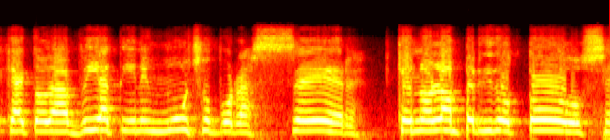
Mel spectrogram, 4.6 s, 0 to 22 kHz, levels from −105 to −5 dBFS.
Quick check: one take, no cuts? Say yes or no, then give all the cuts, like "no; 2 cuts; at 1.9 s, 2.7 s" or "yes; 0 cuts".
no; 1 cut; at 2.9 s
